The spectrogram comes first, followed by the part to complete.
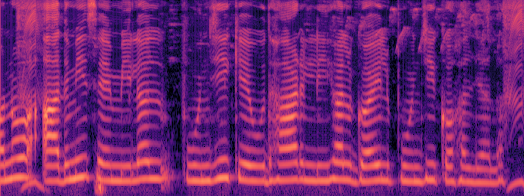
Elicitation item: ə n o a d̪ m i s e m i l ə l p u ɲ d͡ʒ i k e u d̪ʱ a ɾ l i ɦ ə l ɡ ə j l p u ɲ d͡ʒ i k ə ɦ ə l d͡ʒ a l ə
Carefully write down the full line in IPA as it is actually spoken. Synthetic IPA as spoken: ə n o a d̪ m i s e m i l ə l p u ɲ d͡ʒ i k e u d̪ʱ a ɾ l i ɦ ə l ɡ ə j l p u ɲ d͡ʒ i k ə ɦ ə l d͡ʒ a l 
